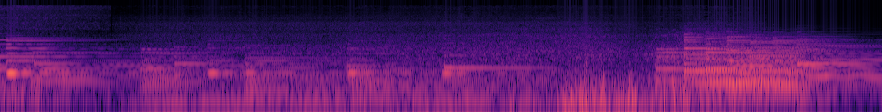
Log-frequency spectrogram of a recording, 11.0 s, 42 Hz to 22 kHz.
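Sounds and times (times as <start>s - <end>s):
wind buffeting microphone: 0.0s - 9.6s
soft background music: 0.0s - 11.0s.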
